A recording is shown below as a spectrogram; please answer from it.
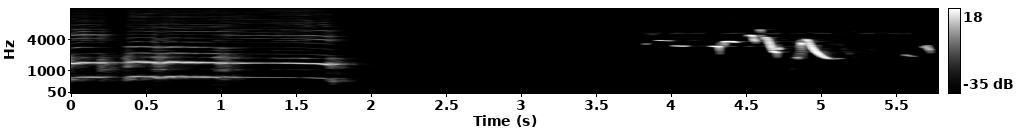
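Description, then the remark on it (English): A rooster crows once, loud, a strained two-second call. After a brief silence, a small bird twitters in quick, high chirping bursts. “In the barnyard, only one bird gets the honor of announcing the new day and waking you up.”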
